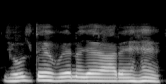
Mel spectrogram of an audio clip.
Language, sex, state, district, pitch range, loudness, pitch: Hindi, male, Jharkhand, Garhwa, 160-175 Hz, -11 LUFS, 165 Hz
